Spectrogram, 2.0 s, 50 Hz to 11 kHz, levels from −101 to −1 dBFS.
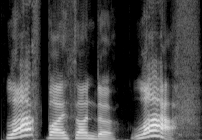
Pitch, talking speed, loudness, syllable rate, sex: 250 Hz, 120 wpm, -18 LUFS, 2.9 syllables/s, female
